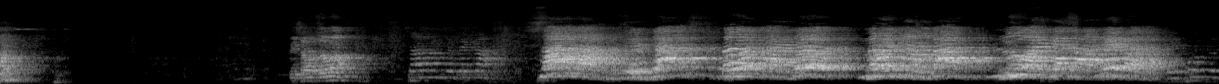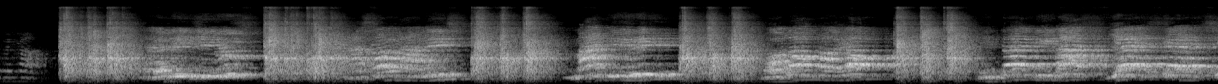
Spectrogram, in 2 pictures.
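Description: Classroom students perform the rhythmic 'tepuk PPK' clapping routine, with loud unison claps and patterned beats in bursts after a short silence, mixed with chanting voices.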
